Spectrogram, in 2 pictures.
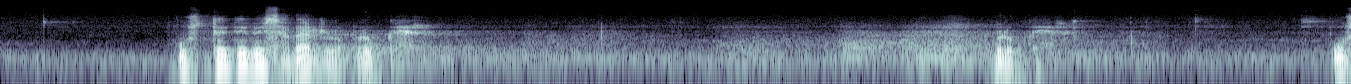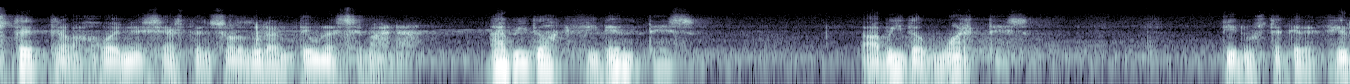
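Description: A middle-aged man answers in a low, calm voice.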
